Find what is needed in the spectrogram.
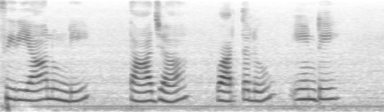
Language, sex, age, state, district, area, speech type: Telugu, female, 18-30, Telangana, Vikarabad, urban, read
